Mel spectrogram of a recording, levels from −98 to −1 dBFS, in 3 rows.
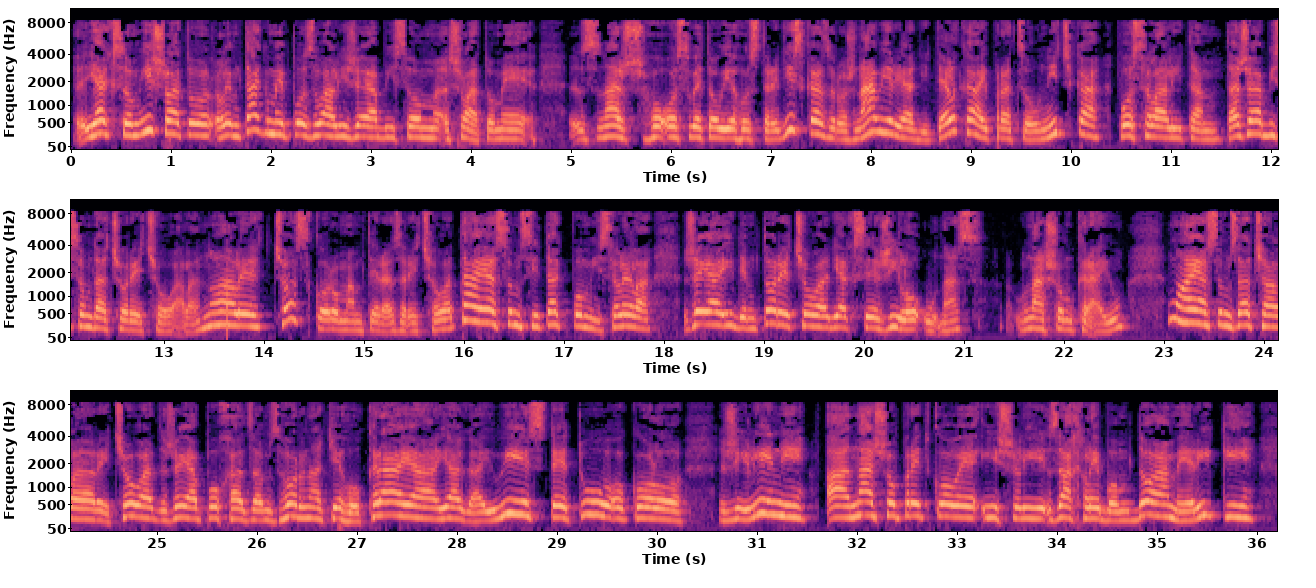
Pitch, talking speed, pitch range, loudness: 225 Hz, 140 wpm, 190-260 Hz, -23 LUFS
